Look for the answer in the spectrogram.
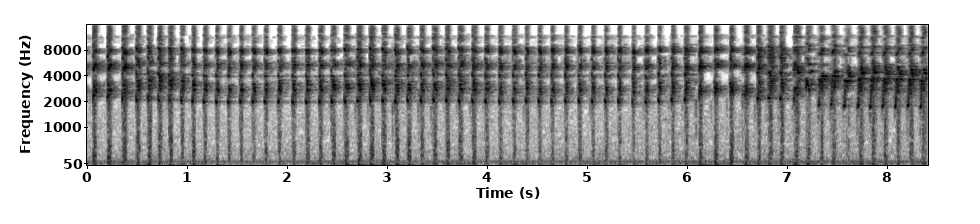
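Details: Lovebird delivering long-duration contest song: a relentless rapid series of high, scratchy pulsed notes, closely spaced and steady for over eight seconds, the tone shifting higher near the end.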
